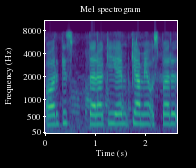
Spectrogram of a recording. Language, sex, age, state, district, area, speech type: Hindi, female, 18-30, Madhya Pradesh, Seoni, urban, spontaneous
